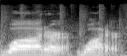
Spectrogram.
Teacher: And she said, not only do we pronounce the R in the end of the word, water, but we also pronounce R in the middle of the word, the T in the middle of the word. When we say water, we don't even say T, we say R, like water, water.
